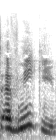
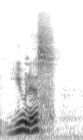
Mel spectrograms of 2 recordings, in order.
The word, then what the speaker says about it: Evniki: I know my pronunciation sounds different than it looks in the Bible. In English, you might pronounce it Eunice. But her name is Evniki in her time, so we'll call her that this morning.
